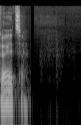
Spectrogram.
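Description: A man speaks briefly and loudly close to a microphone.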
